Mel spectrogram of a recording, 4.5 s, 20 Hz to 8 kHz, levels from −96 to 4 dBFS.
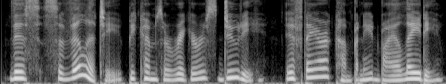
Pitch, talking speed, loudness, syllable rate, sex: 205 Hz, 175 wpm, -18 LUFS, 6.3 syllables/s, female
